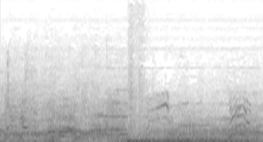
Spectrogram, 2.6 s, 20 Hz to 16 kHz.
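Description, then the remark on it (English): A busy crowd murmurs near the finish line of the Boston Marathon, then one of two pressure cooker bombs bursts out partway through as a single heavy boom, just before 3 p.m. on Monday the 15th, 2013, leaving a louder, rumbling wash of noise and agitated voices afterward. “Two pressure cooker bombs”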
